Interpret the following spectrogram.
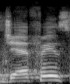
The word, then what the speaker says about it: Jaffe: Is it Jaffe's or Jaff's test? Jaffe's. Jaff's test. Please correct it. It is Jaffe's test.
